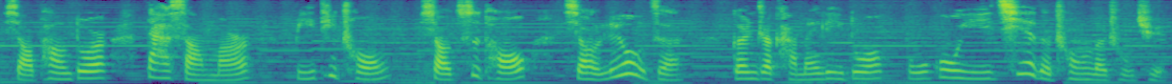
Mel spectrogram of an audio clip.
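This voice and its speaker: Brief: woman narrating a children's tale, clear, slow, soft music behind. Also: a little high. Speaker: children's storyteller.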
